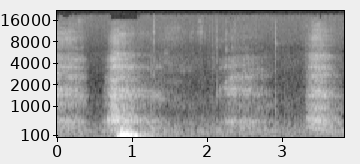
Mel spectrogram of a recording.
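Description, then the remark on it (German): A voice mimics heavy breathing: a strong, deep inhale-exhale near the start, then softer, airy breaths that trail off and return once more near the end. No words are spoken. “Sie atmen. Was atmen Sie eigentlich?”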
